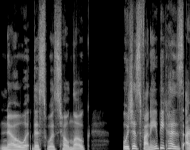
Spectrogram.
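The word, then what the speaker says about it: Tone Lōc: Tone Lok. Yeah. Yeah. Pronounced with an H. I've been saying tone lock for a long time. Uh short for locator.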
